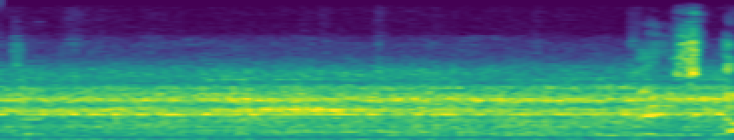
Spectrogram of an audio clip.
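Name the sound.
military jet aircraft climbing out, RAF Lakenheath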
